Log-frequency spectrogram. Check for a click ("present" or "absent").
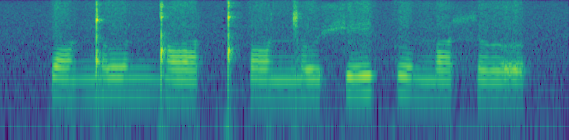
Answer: present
